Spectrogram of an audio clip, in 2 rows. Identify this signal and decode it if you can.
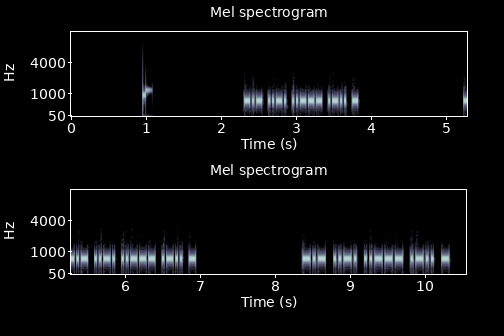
Morse code, heard as a keyed tone, about 38 wpm, 700 Hz. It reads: KF2LT KF2LT KF2LT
